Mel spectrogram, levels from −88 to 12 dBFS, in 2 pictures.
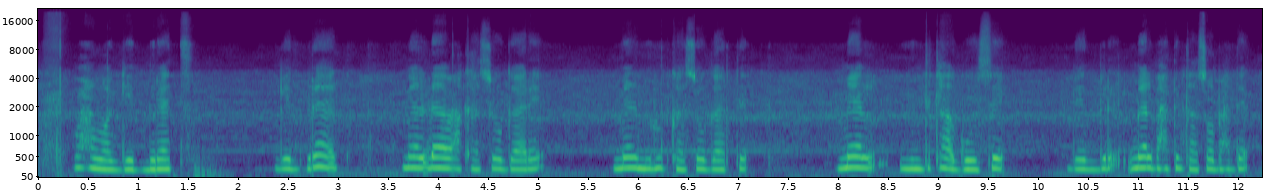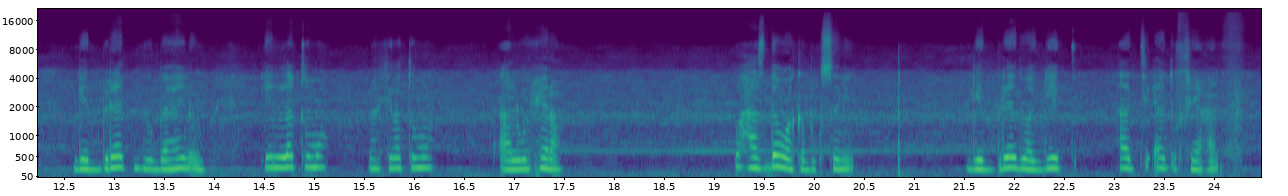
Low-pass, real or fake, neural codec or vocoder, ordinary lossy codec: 19.8 kHz; fake; codec, 44.1 kHz, 7.8 kbps, DAC; none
